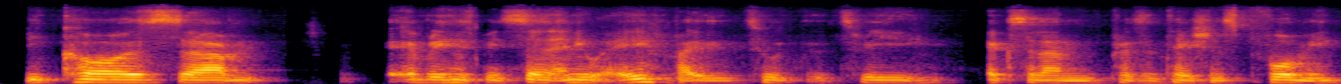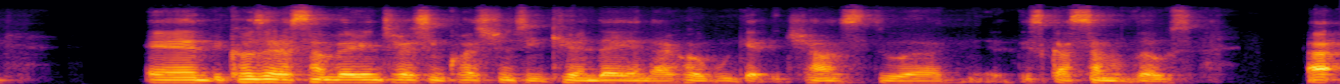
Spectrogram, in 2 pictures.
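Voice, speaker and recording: Hesitant man, lowish voice. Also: a little mellow. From Cyprus. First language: Greek. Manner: hesitant, many fillers. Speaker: panellist. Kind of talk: unscripted talk. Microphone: video call.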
